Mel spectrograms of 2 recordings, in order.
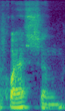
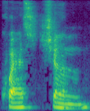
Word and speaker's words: question: Então você falaria question, question. Mas aqui, nesse caso da palavra questão ou pergunta, a gente pronuncia um som de T antes do CH, então fica question, question, question, tá bom?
